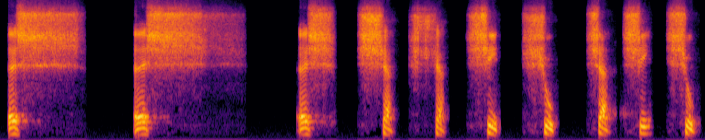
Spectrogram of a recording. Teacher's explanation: الشين من وسط اللسان مع وسط الحنك الأعلى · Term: مخرج الشين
